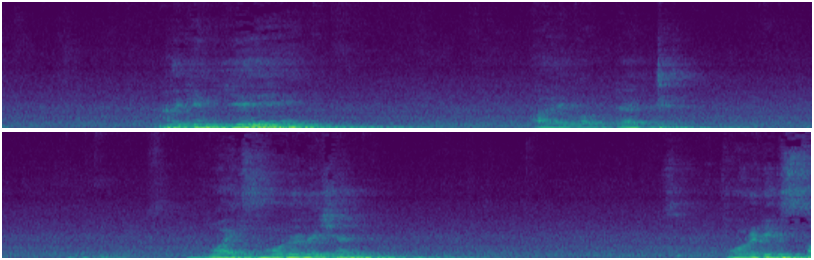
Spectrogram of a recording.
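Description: A man speaks with animation through a microphone and loudspeakers in an echoing room, pausing between phrases.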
